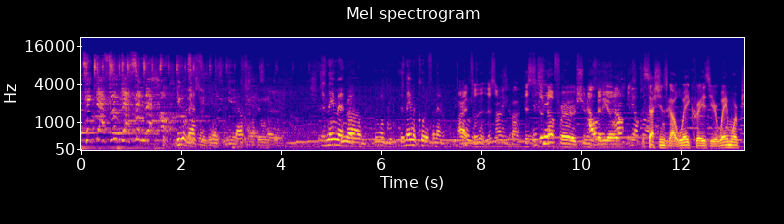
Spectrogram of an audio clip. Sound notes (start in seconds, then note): 2.0 indistinct chatter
